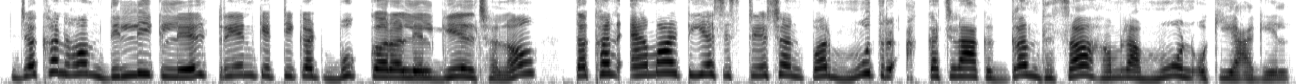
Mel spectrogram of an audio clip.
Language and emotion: Maithili, disgusted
